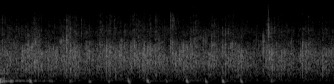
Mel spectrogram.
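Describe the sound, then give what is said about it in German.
A crowd applauds the fact that the Gideons have distributed over two billion Bibles, with dense, steady clapping that holds at an even, moderate volume for a few seconds and has no voices over it. “Lass uns mal für diesen Fakt einen Applaus geben.”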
